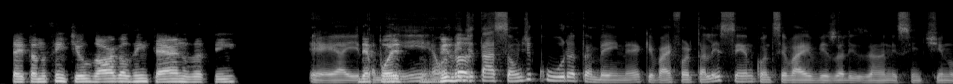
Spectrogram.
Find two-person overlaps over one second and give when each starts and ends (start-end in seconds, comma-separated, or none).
3.6-4.8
